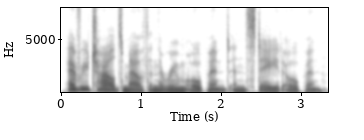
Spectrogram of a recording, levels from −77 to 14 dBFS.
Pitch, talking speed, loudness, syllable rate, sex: 205 Hz, 180 wpm, -18 LUFS, 4.7 syllables/s, female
